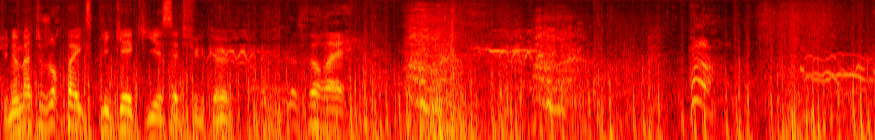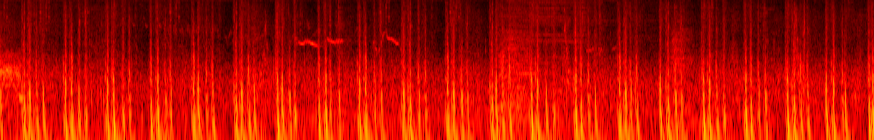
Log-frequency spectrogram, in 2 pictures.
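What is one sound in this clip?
A horse's hooves thud steadily on soft ground at a trot.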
